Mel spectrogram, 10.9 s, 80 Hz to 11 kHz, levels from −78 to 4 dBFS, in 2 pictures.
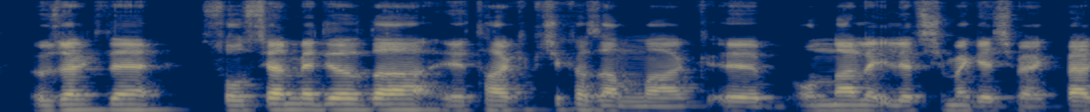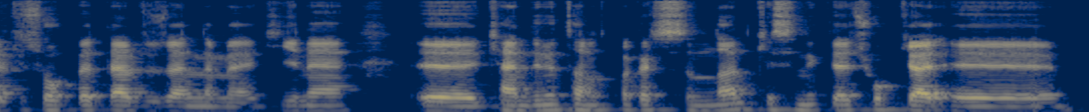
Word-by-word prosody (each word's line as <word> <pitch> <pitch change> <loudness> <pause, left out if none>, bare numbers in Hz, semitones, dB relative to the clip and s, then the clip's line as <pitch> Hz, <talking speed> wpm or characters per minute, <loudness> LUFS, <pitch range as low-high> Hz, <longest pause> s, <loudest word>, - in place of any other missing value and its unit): Özellikle 125 0 +2 0.2
sosyal 115 +3 +2
medyada, 130 -1 +3
eee, 110 - -2
takipçi 115 +3 -2
kazanmak, 105 -4 -4
eee, 105 -1 0
onlarla 115 0 +2
iletişime 110 +1 0
geçmek, 105 -2 -2
belki 110 0 +1
sohbetler 115 -1 -3
düzenlemek 100 -2 -6
yine, 110 0 -1 0.4
eee, 100 -1 +4
kendini 115 +3 -1
tanıtmak 120 0 -9
açısından 125 +1 0
kesinlikle 125 -2 -1
çok 125 +1 -8
yay - - +7
eee, 100 -1 0
115 Hz, 120 wpm, -25 LUFS, 105-125 Hz, 0.4 s, yay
